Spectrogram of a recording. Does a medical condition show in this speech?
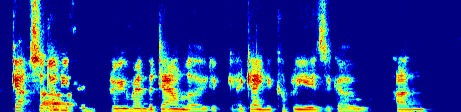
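No.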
